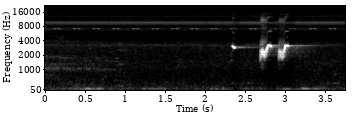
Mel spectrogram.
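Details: Sooty-headed bulbul in full song, played to get wild bulbuls singing along. After a quiet start comes a single phrase: a brief piercing note and a pair of quick, rich, swooping whistles.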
